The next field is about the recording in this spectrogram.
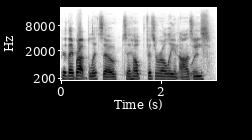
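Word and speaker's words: Blitzø: Yeah, I also like that they brought Blitzo to help Fizzaroli and Ozzy during that episode. Yeah, you're dead naming him. Yeah, I'm used to saying Blitzo. Yeah, Blitz. The O is silent.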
